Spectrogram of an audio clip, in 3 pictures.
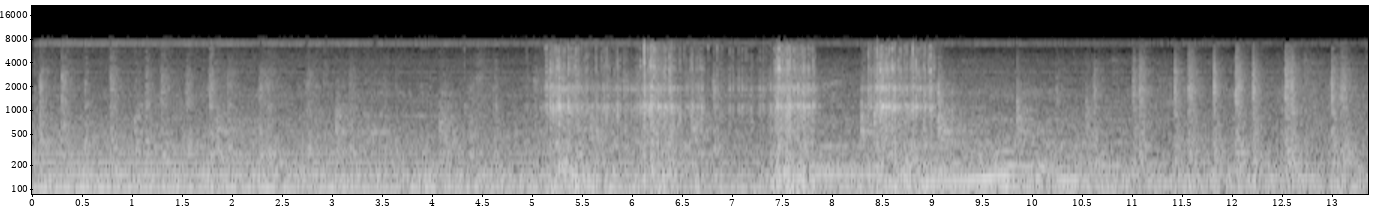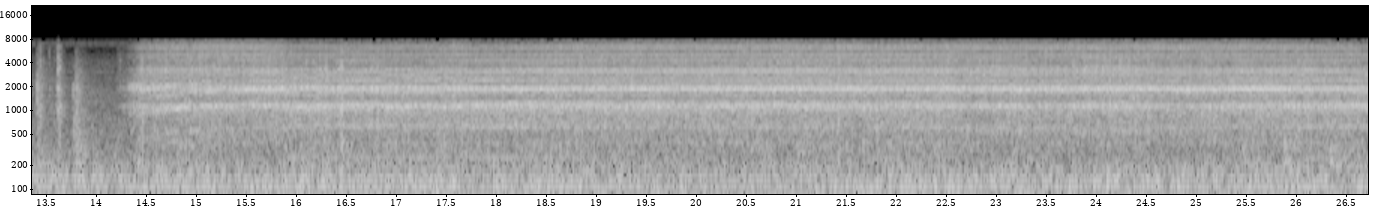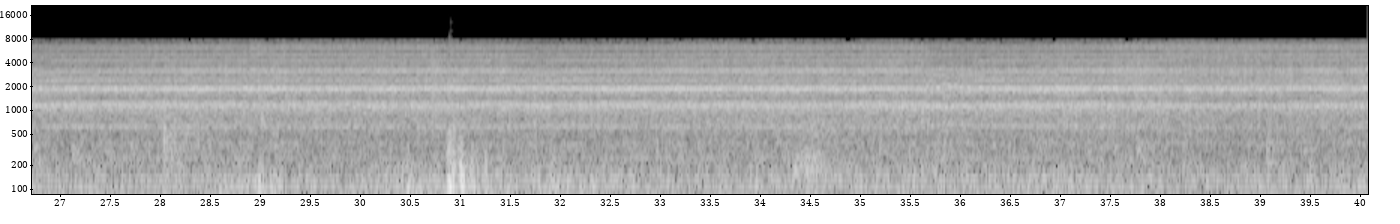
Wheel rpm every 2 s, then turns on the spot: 0, 0, 10, 20, 20, 0, 0, 100, 160, 160, 160, 160, 160, 160, 160, 160, 160, 160, 160, 160.
4-10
